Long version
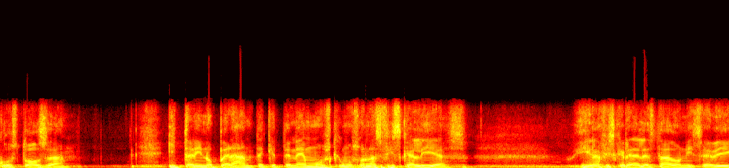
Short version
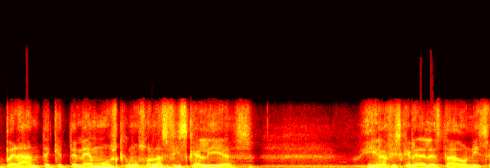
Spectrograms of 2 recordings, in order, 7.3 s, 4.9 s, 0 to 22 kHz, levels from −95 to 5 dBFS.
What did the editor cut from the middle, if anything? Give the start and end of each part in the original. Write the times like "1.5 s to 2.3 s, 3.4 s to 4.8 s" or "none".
none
